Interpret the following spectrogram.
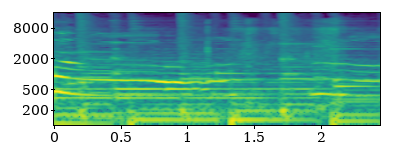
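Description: A young child's drawn-out vocal sound that slides down in pitch and holds, over background music with a steady beat.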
